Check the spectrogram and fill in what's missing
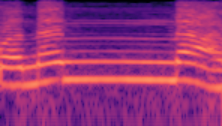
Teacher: ادغام النون في الميم. ادغام بغنة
